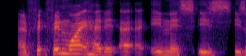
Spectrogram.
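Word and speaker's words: Fionn: And Fion Whitehead. I think pronounced Finn.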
